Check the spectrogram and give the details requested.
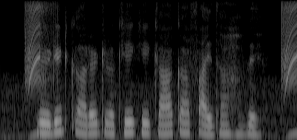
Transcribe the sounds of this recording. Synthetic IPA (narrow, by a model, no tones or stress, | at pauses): kɾeːɖɪʈkaːɾəʈɾɐkʰekekaːkafaːjɪd̪aɦɐʋeː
